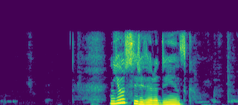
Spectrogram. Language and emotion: Russian, sad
